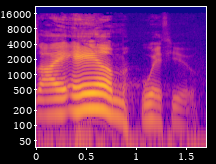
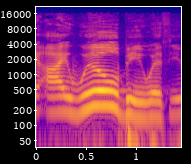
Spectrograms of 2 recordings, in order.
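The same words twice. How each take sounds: First: "am" slow and pressed, falling; slow, emphatic "am" in "I am with you"; stress on am. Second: Said in the usual way. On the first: Shown as a demonstration. Preacher contrasting promise, leaning on "am" slowly. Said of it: "He says". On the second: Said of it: "he doesn't just say".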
